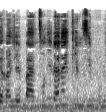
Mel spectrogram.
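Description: Steady low rumble of a car's engine, heard from inside the cabin, under a woman's voice.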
